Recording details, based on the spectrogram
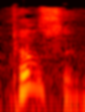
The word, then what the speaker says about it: Pilsen: Pilsen, right? Okay. Did I not say it right? – You threw a little Z in there, like Pilsner.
